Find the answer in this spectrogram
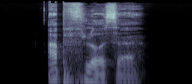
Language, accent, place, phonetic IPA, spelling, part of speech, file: German, Germany, Berlin, [ˈapˌflʊsə], Abflusse, noun, De-Abflusse.ogg
- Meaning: dative singular of Abfluss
